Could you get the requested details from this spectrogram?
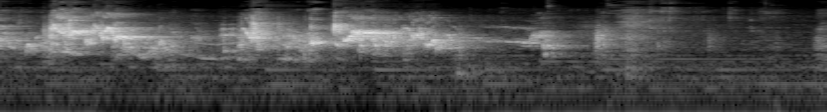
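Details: Domestic budgie warbling, played for lonely budgies: a run of harsh, buzzy squawks and descending chirrups in the first two and a half seconds, then softer scattered chirps fading out.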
